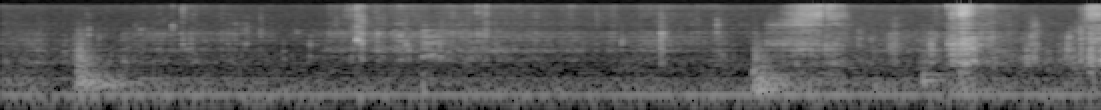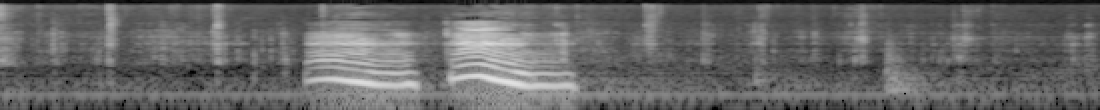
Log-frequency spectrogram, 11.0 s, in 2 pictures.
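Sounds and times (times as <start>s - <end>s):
faint chewing: 0.0s - 11.0s.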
